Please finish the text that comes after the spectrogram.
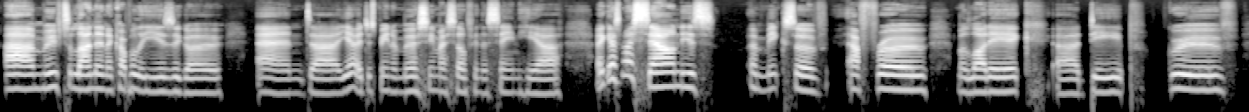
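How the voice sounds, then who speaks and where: A woman with an Australian accent, a DJ talking easily as a guest in a radio studio, chatty and filling pauses with ums. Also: medium pitch, fairly even intonation, clear, resonant tone, no echo. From Melbourne, Australia. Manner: chatty, easygoing, many ums and uhs. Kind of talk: casual radio interview.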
